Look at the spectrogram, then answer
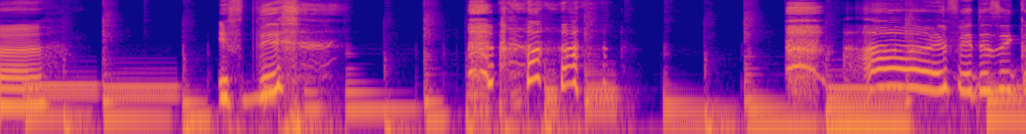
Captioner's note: laugh crying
